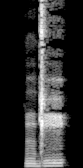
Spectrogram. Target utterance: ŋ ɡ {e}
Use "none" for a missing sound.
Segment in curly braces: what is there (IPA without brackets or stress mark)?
i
